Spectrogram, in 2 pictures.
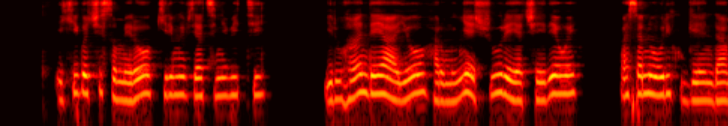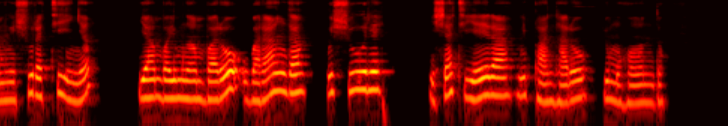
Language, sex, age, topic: Rundi, female, 36-49, education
